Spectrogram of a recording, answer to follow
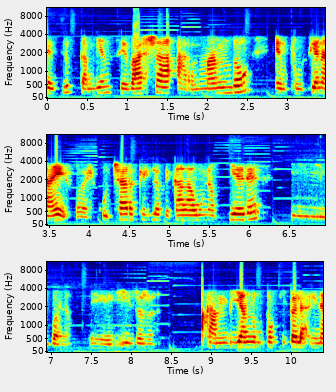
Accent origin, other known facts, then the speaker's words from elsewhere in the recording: Montevideo, Uruguay; moved away; Yo me vine de Montevideo y, bueno, soy licenciada en letras y profesora.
